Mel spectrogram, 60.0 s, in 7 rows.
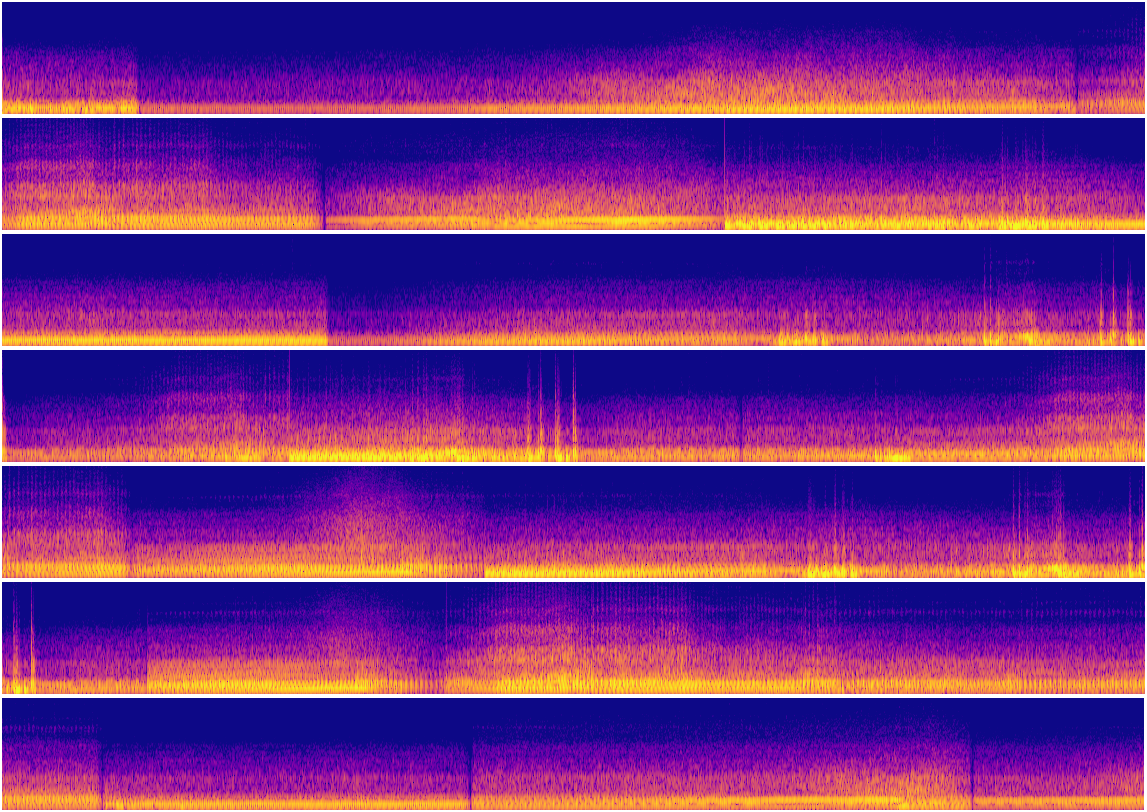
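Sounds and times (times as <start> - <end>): car rushing past: 3.4 - 16.8, 31.2 - 52.2
car engine accelerating hard: 4.2 - 19.6, 24.4 - 53.2, 53.8 - 60.0.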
